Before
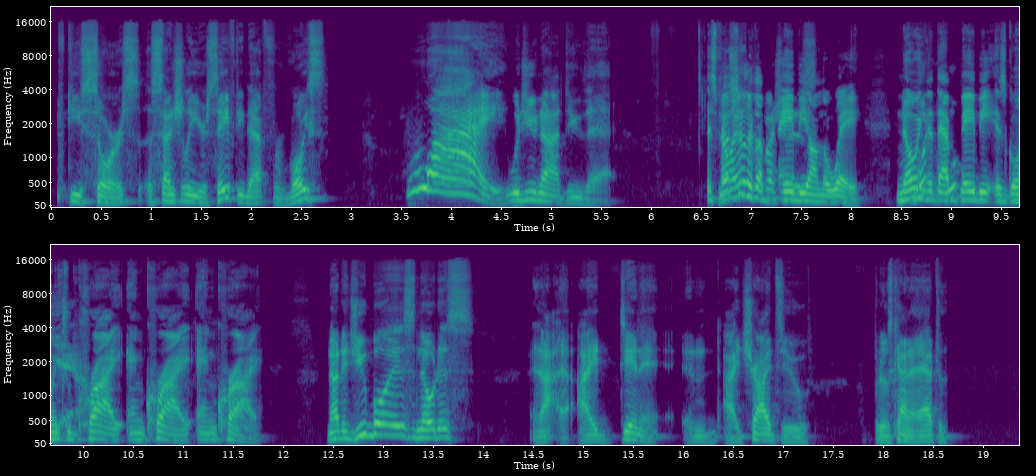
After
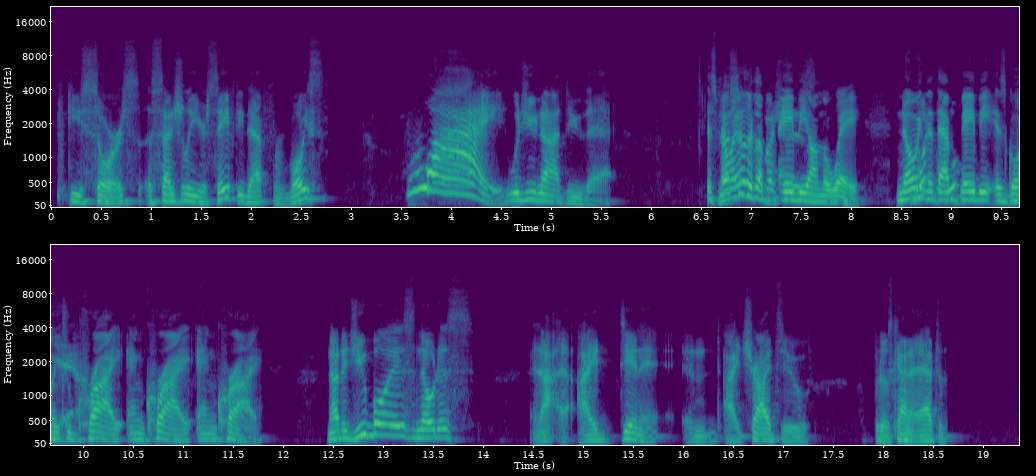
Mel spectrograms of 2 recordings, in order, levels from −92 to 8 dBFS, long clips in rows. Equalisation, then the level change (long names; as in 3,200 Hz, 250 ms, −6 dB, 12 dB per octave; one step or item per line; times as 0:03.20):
bass and treble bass −4 dB, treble −13 dB
head-to-tape spacing loss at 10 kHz 21 dB
parametric band 110 Hz +11 dB 0.62 octaves
0.0 dB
